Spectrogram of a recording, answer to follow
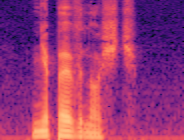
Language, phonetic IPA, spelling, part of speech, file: Polish, [ɲɛˈpɛvnɔɕt͡ɕ], niepewność, noun, Pl-niepewność.ogg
